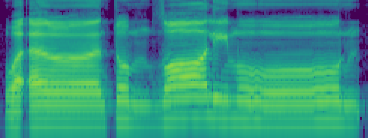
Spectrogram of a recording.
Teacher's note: وَأَنْتُمْ، اور تم جو لکھا ہوا ہے یعنی میم آخر میں آ رہا ہے، تو میم پر کیا کرنا ہے، آپ نے اظہار کرنا ہے، ظاہر کر کے پڑھنا ہے، مطلب تیزی سے پڑھ دینا، یہاں پر آپ نے رکنا نہیں ہے، یہاں پر آپ نے غنہ نہیں کرنا۔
